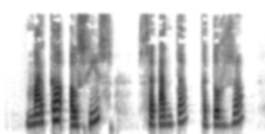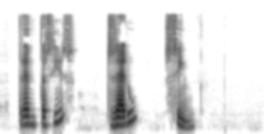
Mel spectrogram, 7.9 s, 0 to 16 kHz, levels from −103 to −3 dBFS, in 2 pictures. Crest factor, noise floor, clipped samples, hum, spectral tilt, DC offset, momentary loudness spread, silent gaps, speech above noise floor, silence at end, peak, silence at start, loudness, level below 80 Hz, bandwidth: 24 dB; -86 dBFS; under 0.1%; none; -3.5 dB/octave; under 0.1%; 18 LU; none; 64 dB; 1.1 s; -2 dBFS; 0.4 s; -22 LUFS; -74 dBFS; 11.5 kHz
